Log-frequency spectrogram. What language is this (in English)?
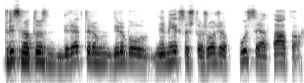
Lithuanian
